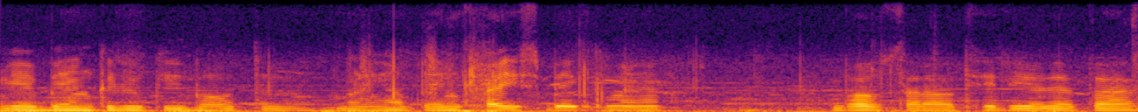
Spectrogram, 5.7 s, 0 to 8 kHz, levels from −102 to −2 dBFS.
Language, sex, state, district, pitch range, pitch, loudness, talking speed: Hindi, male, Bihar, Jamui, 140-145 Hz, 145 Hz, -19 LUFS, 160 wpm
